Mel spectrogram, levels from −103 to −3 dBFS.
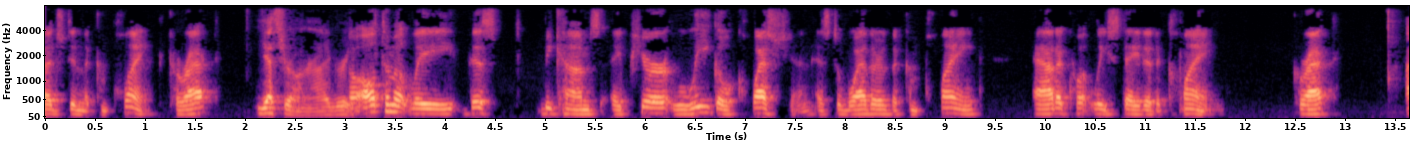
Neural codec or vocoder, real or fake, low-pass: none; real; 7.2 kHz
